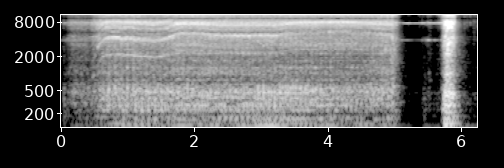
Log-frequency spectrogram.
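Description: A router bit cuts a recess for a router lift insert, a steady loud whining grind lasting several seconds, then stopping abruptly, followed by a brief clunk.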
